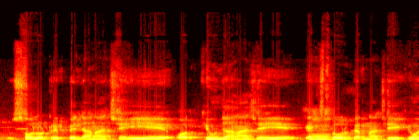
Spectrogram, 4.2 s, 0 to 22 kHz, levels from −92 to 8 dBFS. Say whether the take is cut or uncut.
uncut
